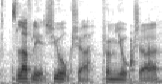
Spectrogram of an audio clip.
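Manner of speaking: broad Northern English Yorkshire accent. Shown as a demonstration. Guest showing the host his dad's northern speech, Yorkshire accent. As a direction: say it like someone from Yorkshire. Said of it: "I'll do the Yorkshire accent".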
